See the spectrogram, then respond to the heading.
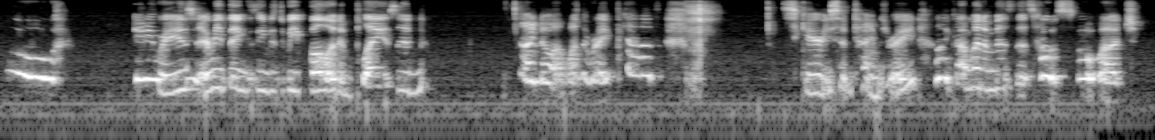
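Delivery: soft, teary voice, crying while speaking. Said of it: "I'm so sorry that I keep crying".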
